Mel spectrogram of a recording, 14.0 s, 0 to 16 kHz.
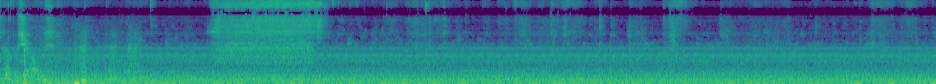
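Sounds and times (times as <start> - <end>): low steady hum: 0.0 - 14.0
water hissing from tap: 3.1 - 5.0.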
